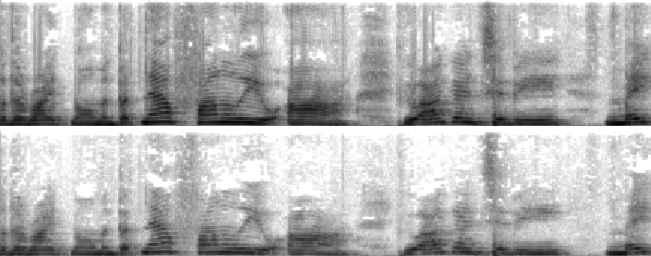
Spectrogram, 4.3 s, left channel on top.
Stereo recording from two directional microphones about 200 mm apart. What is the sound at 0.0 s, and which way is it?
Speech, 15° left (ahead or behind).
